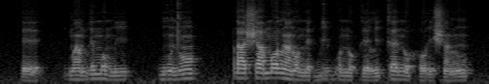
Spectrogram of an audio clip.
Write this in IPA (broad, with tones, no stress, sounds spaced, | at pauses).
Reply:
e˨ | b ã˧ b e˦ m o˦˨ m i˧ | ɡ ũ˧ d ɔ̃˦ | ɾ a˦ ʃ a˦ m ɔ˦ l ã˧ ɾ ɔ˨ n e˨ ɡ͡b i˧ b o˧ n o˨ k e˨ l i˧ k ɛ˧ n o˨ h o˨ ɾ i˨ ʃ ã˨ l ũ˧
